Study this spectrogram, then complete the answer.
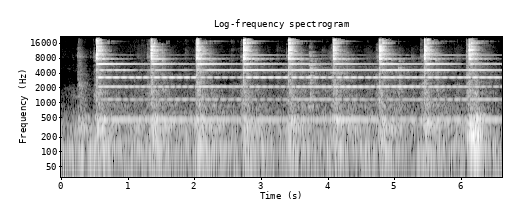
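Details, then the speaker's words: Comtoise (French longcase) clock just reinstalled on a hard tiled floor after a house move: nine clear, evenly spaced bell blows about 0.7 s apart at 9 o'clock, each ringing cleanly; hour strike counts correctly and sounds healthy. "ensuite on va regarder s'il à 9 heures elle sonne le bon nom de coûts a priori ça va tout le temps bien"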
